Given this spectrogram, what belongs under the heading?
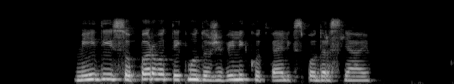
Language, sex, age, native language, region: Slovenian, female, 18-29, Slovenian, Central Slovenia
